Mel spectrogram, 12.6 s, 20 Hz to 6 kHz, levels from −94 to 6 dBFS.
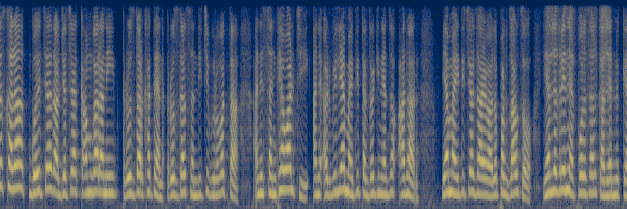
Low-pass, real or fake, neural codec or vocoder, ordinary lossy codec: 5.4 kHz; fake; codec, 16 kHz in and 24 kHz out, 0.9 kbps, LongCat-Audio-Codec, fine tuned four codebook decoder; none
